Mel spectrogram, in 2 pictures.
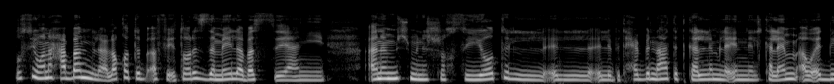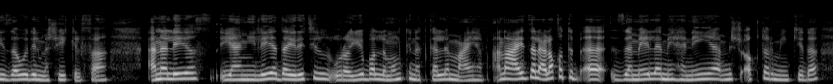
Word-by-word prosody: بُصي 290 Hz, +4 st, -2 dB
هو 285 Hz, -, +3 dB
أنا 305 Hz, +2 st, +3 dB
حابة 280 Hz, +3 st, +2 dB
إن 305 Hz, -4 st, +5 dB
العلاقة 235 Hz, -, -2 dB
تبقى 265 Hz, -2 st, -4 dB
في 245 Hz, -2 st, -7 dB
إطار 250 Hz, +6 st, -3 dB
الزمَالة 240 Hz, -2 st, +1 dB
بس 220 Hz, -1 st, -3 dB
يعني، 195 Hz, +1 st, -4 dB, 0.4 s
أنا 265 Hz, +3 st, +5 dB
مش 275 Hz, +1 st, +3 dB
من 235 Hz, -3 st, +4 dB
الشخصيات 225 Hz, +2 st, -2 dB
ال 290 Hz, -, +1 dB, 0.3 s
ال 210 Hz, -2 st, -4 dB
اللي 210 Hz, +1 st, -3 dB
بتحب 210 Hz, +4 st, -7 dB
إنها 250 Hz, 0 st, +2 dB
تتكلم 230 Hz, -2 st, -1 dB
لإن 215 Hz, 0 st, -2 dB
الكلام 215 Hz, +3 st, -2 dB
أوقات 205 Hz, +3 st, -1 dB
بيزود 225 Hz, 0 st, +1 dB
المشاكل، 210 Hz, -3 st, -2 dB
ف -, -, -9 dB, 0.6 s
أنا 255 Hz, +3 st, +7 dB
ليّا 260 Hz, +2 st, +4 dB
ص 270 Hz, -, -9 dB, 0.2 s
يعني 220 Hz, +1 st, +1 dB
ليّا 245 Hz, +4 st, +4 dB
دايرتي 235 Hz, +2 st, +2 dB
القُريبة 230 Hz, 0 st, 0 dB
اللي 230 Hz, -3 st, +1 dB
ممكن 240 Hz, +2 st, -1 dB
أتكلم 220 Hz, +2 st, -2 dB
معاها، 200 Hz, 0 st, -2 dB
فأنا 250 Hz, +5 st, -1 dB
عايزة 260 Hz, +5 st, +4 dB
العلاقة 285 Hz, +5 st, +3 dB
تبقى 235 Hz, -6 st, +1 dB
زمَالة 230 Hz, +3 st, 0 dB
مهنية 235 Hz, +1 st, +1 dB
مش 235 Hz, +4 st, -4 dB
أكتر 270 Hz, -4 st, -4 dB
من 215 Hz, -2 st, -2 dB
كده. 220 Hz, +3 st, -4 dB
230 Hz, 175 wpm, -24 LUFS, 215-250 Hz, 0.6 s, أنا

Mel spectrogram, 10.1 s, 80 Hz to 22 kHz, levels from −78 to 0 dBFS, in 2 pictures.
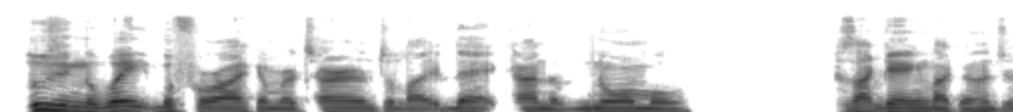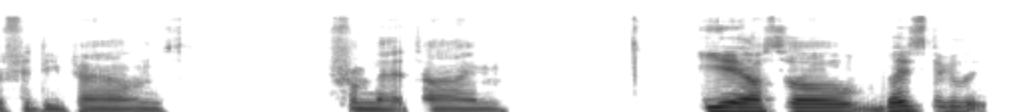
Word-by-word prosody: losing 170 Hz, -5 st, +5 dB
the 130 Hz, -, +3 dB
weight 150 Hz, -2 st, +3 dB
before 120 Hz, -2 st, 0 dB
I 115 Hz, 0 st, +1 dB
can 115 Hz, -1 st, -3 dB
return 120 Hz, +2 st, -1 dB
to, 115 Hz, -, -5 dB
like, 110 Hz, -1 st, -4 dB
that 120 Hz, -1 st, -1 dB
kind 115 Hz, -2 st, 0 dB
of 105 Hz, 0 st, -6 dB
normal, 115 Hz, -1 st, 0 dB, 0.7 s
'cause 120 Hz, -, -6 dB
I 120 Hz, -, +3 dB
gained, 120 Hz, -1 st, +2 dB
like, 110 Hz, -2 st, +1 dB
150 110 Hz, -1 st, -4 dB
pounds 110 Hz, -2 st, -5 dB, 0.7 s
from 105 Hz, -2 st, -5 dB
that 100 Hz, -1 st, -4 dB
time. 105 Hz, -2 st, -5 dB, 1.0 s
Yeah, 135 Hz, 0 st, +7 dB
so 130 Hz, -2 st, +3 dB
basically 150 Hz, 0 st, -1 dB
115 Hz, 150 wpm, -20 LUFS, 110-130 Hz, 1.0 s, Yeah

